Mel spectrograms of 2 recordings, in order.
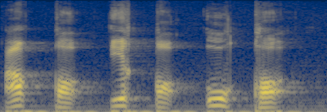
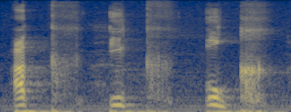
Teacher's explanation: Kaf dia ke depan sikit daripada pangkal.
